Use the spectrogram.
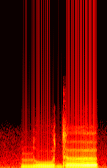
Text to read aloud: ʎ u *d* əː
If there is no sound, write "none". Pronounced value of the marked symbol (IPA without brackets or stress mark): d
